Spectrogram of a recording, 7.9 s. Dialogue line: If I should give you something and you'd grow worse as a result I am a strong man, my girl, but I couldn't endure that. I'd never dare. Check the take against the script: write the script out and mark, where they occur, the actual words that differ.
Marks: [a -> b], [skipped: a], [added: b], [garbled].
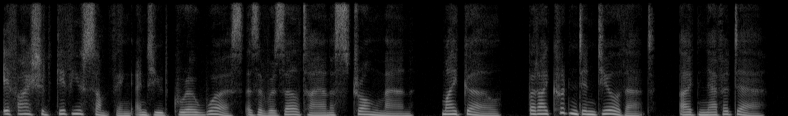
If I should give you something and you'd grow worse as a result I am a strong man, my girl, but I couldn't endure that. I'd never dare.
